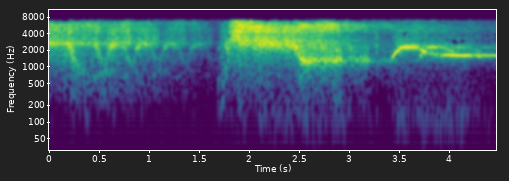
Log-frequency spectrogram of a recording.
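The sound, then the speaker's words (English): A loud, piercing human whistle from a mother calling her son: a few quick swooping chirps, then long shrill whistled notes that slide down, hold, and rise again, ringing out over faint background noise. “And 85 kids say, "Hey, your old lady's whistling."”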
